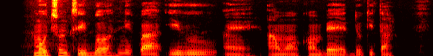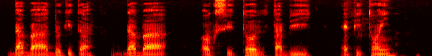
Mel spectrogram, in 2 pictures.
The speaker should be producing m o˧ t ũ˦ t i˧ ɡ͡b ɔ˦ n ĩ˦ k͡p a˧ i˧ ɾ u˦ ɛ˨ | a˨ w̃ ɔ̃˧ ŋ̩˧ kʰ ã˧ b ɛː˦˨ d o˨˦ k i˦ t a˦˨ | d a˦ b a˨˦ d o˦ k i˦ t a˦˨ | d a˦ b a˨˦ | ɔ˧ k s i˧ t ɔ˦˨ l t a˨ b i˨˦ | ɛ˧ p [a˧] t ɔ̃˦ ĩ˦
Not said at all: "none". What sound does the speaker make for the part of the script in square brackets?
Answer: i˧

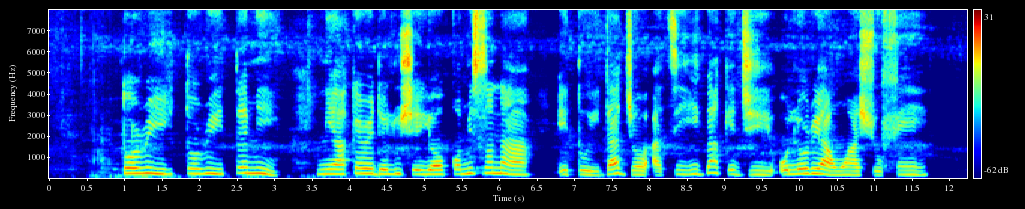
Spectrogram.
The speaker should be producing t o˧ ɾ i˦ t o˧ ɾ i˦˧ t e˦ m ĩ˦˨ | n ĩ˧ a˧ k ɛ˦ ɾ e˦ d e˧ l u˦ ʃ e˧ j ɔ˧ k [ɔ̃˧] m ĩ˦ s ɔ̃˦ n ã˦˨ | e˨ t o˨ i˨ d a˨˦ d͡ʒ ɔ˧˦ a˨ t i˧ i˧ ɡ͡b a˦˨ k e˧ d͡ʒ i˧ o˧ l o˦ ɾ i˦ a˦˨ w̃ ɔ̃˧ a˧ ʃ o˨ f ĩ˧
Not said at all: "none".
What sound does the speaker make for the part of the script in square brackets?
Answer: ɔ˧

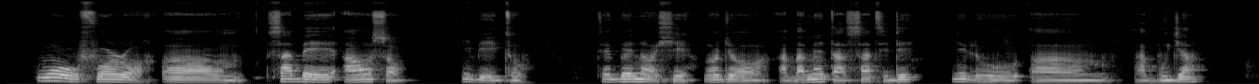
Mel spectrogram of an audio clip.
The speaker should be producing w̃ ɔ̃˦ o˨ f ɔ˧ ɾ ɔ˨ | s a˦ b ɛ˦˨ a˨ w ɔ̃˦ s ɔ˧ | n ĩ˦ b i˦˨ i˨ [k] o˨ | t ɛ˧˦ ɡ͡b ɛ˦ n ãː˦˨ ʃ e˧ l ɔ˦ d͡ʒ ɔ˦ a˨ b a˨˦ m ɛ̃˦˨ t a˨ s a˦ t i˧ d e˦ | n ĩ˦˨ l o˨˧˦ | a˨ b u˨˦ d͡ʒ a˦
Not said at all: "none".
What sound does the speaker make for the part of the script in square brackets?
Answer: t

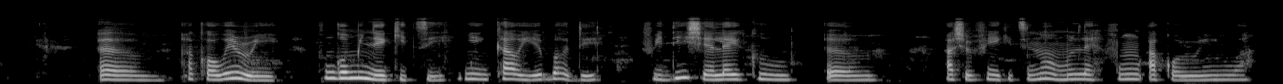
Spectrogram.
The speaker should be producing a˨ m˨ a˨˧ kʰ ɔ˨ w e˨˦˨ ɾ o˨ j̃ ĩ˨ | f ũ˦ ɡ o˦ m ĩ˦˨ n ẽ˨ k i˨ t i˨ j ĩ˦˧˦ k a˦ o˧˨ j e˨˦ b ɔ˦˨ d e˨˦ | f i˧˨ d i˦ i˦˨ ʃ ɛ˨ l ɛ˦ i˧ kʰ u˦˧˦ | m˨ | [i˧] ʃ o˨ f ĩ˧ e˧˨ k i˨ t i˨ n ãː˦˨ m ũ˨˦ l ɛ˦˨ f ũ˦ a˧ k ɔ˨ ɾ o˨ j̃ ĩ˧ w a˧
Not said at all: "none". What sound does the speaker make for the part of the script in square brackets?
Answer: a˧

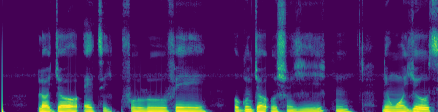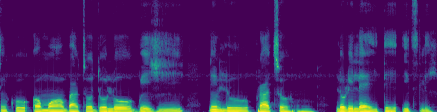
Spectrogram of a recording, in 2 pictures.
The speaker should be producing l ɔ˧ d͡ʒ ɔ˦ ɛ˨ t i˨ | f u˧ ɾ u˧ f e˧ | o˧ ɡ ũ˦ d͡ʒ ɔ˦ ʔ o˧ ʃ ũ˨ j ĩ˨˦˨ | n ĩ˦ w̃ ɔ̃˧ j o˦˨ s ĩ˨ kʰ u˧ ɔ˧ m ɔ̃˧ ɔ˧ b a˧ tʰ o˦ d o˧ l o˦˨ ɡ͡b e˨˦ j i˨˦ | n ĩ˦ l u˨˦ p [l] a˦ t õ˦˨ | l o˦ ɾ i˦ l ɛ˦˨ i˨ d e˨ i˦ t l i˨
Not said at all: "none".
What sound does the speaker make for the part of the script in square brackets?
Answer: ɾ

